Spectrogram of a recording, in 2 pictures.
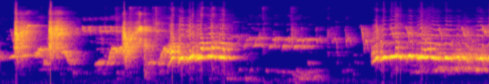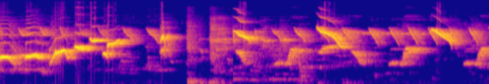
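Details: White-rumped shama song used as a lure to provoke other shamas into fierce singing: rich, varied phrases of clear whistles, sweeping slurred notes and quick chattering bursts separated by brief pauses, with no other sounds.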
